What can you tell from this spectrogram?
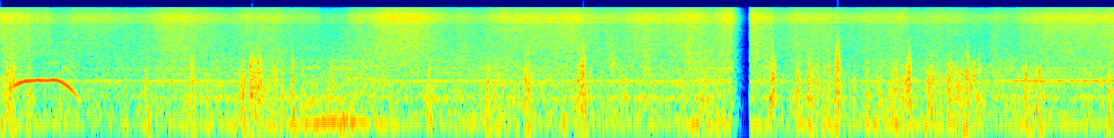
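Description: Inflatable chase boat's motor running at speed while the hull slaps through choppy water and spray splashes over the tube, with heavy wind buffeting the microphone.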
